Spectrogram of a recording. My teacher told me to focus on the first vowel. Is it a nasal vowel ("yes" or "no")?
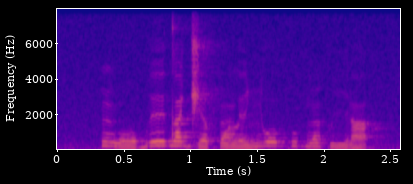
yes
